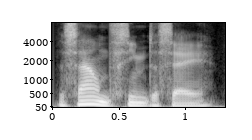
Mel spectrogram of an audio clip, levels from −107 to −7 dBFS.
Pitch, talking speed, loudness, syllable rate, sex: 95 Hz, 230 wpm, -17 LUFS, 5.0 syllables/s, male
